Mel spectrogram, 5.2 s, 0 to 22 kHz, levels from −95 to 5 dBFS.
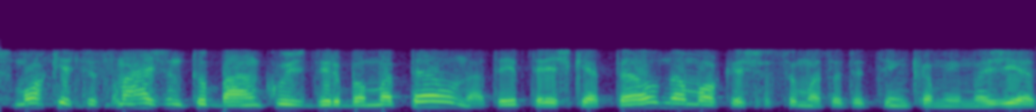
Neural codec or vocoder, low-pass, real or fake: none; 3.6 kHz; real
